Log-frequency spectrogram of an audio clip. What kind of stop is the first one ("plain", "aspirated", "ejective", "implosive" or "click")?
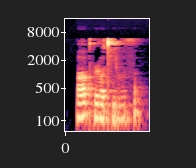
aspirated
